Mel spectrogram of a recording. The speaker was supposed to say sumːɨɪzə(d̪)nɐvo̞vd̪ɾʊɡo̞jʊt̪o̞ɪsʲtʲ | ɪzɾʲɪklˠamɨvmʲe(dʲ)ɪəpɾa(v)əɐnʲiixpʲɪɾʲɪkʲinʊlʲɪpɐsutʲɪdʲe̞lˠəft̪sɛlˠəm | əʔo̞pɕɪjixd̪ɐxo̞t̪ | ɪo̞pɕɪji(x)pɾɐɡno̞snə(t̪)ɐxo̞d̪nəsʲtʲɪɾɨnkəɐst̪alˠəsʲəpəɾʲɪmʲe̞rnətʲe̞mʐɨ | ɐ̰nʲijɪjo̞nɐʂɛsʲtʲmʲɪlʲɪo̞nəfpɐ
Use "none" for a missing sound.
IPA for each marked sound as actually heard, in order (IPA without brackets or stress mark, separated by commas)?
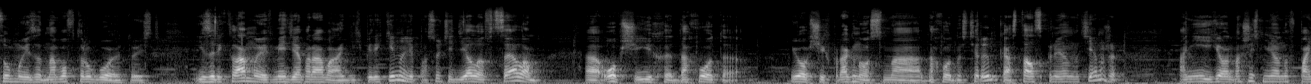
d̪, dʲ, v, x, d̪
